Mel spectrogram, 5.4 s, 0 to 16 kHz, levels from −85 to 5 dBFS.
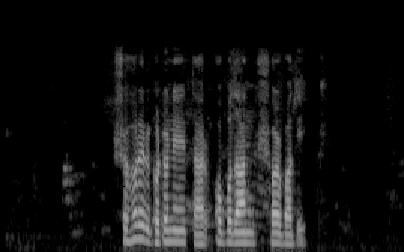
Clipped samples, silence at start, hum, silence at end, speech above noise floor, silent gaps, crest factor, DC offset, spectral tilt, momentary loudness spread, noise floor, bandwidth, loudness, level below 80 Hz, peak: under 0.1%; 0.85 s; none; 1.3 s; 49 dB; none; 22 dB; under 0.1%; -6 dB/octave; 12 LU; -77 dBFS; 8.2 kHz; -29 LUFS; -68 dBFS; -10 dBFS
